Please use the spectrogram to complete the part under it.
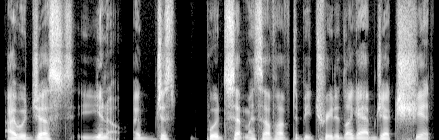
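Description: A man talking candidly as a podcast guest, reflective and halting, with many restarts. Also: on the low side, steady tone, dry recording, clean studio sound. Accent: American. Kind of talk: candid casual conversation.

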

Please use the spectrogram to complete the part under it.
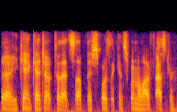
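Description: A man's voice: medium pitch, steady tone, a little fast, pushed and bright, dry recording. A man teasing and giggling in a casual chat among friends while watching a movie.

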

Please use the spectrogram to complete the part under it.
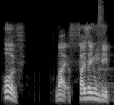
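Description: A man in his forties, a podcast guest in casual chat, joking and animated. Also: mid-range voice, slow pace, slightly rough, dry recording, highs cut off. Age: 40s.

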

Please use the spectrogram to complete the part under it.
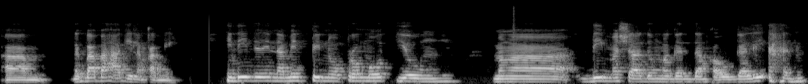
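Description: A Visayan-accented man hosting a casual podcast, talking freely and laughing often as he slips between languages. His voice sits at an ordinary middle pitch. The recording sounds dull and lo-fi. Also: a little mellow. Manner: chatty, laughs often, mixes in English. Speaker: podcast host.

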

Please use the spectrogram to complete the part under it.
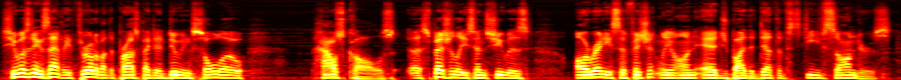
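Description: A man with a mid-range voice narrates scripted horror as an audiobook reader, deliberate and dramatic, leaning on weighted pauses.

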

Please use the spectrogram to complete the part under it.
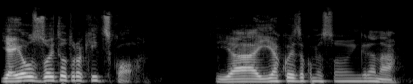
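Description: A man's voice: a little high, fairly quick. A man, an English teacher chatting casually and animatedly. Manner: animated, repeats and restarts words. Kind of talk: casual podcast chat.

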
